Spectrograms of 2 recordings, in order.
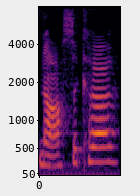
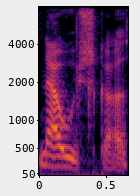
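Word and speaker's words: Nausicaä: love that too in the English version It's pronounced nausicaa so okay just just so you're aware yes because I watched the Japanese version and it was now ushka so that's that's where the variation comes in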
